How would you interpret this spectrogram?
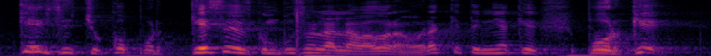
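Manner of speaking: hammed-up frustrated whining; mock frustrated complaint. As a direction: rail at the broken washer like a fed-up believer. Complaining believer voiced in sermon.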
